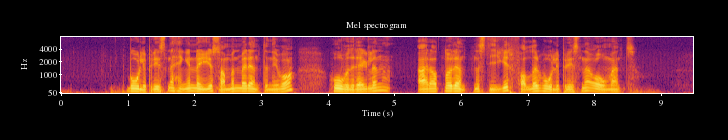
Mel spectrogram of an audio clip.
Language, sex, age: Norwegian, male, 27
